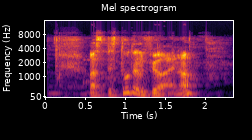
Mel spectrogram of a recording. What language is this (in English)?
German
